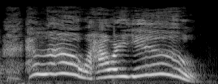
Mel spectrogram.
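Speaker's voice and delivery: high, slow, sing-song teller greeting; programmed bank teller. Retold or imitated. Bank teller greeting a customer, high sing-song chirp. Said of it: "like Wells Fargo, they go".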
